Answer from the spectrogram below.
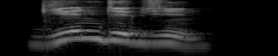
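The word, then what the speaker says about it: Gündoğan: According to German pronunciations, it's going to be Gundogan.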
